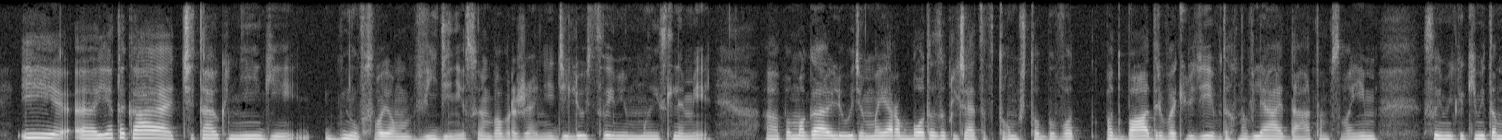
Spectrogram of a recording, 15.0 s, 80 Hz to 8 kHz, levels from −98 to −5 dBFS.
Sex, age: female, 20-39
